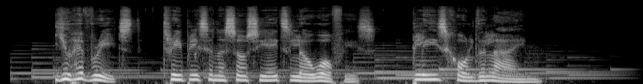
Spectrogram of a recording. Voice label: en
